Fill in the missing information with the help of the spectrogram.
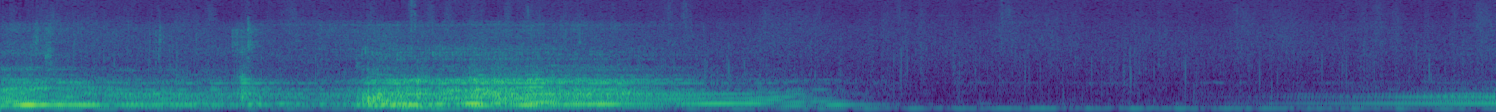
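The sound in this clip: A car drives slowly with a quiet, low engine hum that fades out about halfway through, then begins to rise again near the end.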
